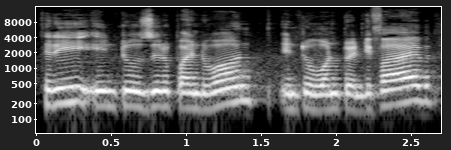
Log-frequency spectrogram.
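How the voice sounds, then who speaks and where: A man's voice: sits high, fairly quick, darkish tone, clear, resonant tone, muffled recording. A male physics teacher works through problems. He teases and quizzes his students as he goes. He keeps the lecture playful and joking. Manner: teasing, jokey, quizzes the students.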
